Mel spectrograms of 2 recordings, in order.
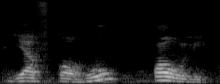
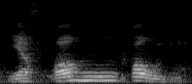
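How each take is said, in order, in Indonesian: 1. Bunyi q berat dan dalam di tenggorokan. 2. Bunyi q berat dan dalam di tenggorokan.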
